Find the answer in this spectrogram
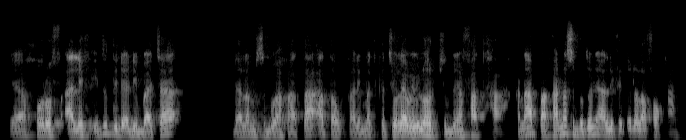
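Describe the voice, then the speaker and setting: Male tajwid teacher, fast talker, patient explainer, muffled video-call audio. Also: fairly high pitch, darkish tone. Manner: patient explaining with repeated examples. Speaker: Quran recitation teacher. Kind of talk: explaining online workshop.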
